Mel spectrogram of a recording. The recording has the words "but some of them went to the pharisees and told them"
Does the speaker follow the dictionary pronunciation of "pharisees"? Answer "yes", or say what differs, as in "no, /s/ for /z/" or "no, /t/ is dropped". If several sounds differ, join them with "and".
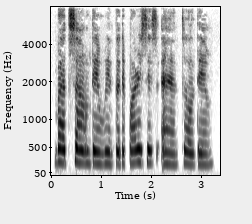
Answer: no, /p/ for /f/ and /s/ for /z/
